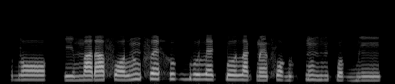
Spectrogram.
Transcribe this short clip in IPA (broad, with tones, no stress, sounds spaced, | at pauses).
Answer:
d ɔ˧ | i˨ m a˧ ɾ a˦ f ɔ˧ l ũ˦ f ɛ˦ h u˦ ɡ͡b u˦ l ɛ˦ k͡p o˦ l a˦˨ k͡p ɛ̃˨˦ f ɔ˦˨ ɡ o˧ k͡p ũ˦ ɡ ũ˦˨ k͡p o˧ ɡ͡b ĩ˧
